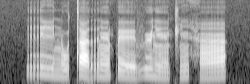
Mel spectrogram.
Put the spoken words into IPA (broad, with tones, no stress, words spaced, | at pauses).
riː˥˧nu˨˦tæ˥˩ rẽ˦˥peː˥˩ vy˥˧ɾʲẽː˨˩t͡ʃĩ˨˦hæ̃˨˦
